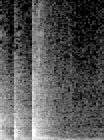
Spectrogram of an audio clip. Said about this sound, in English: A knock on the door. I thought it was real, but it was a dream because I heard a voice.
